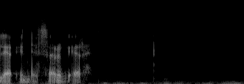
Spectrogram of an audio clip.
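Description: Brief mumbled speech, then a faint single click of a computer mouse about a second and a half in.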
